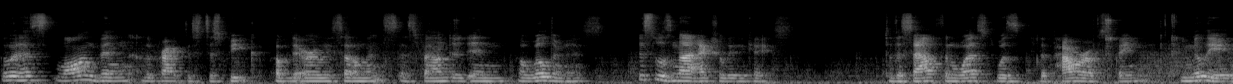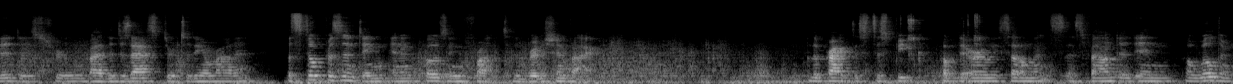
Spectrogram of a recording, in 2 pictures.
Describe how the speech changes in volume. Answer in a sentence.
The loudness of the speech stays about the same.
